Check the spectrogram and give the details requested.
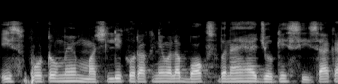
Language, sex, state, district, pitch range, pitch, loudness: Hindi, male, Jharkhand, Garhwa, 130-140 Hz, 135 Hz, -17 LUFS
